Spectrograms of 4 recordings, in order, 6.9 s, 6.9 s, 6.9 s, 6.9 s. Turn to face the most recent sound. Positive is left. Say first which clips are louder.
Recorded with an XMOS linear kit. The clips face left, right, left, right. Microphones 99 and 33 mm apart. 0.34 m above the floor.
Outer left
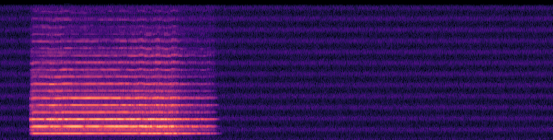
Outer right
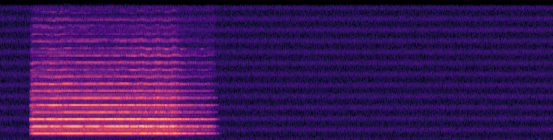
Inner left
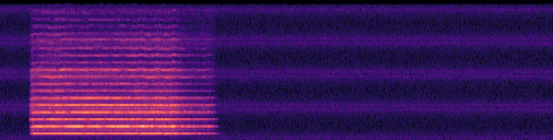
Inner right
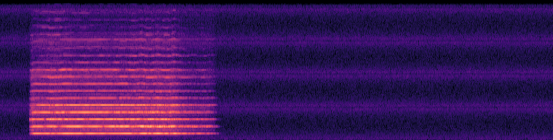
# outer right 1 dB, inner right 2 dB
turn(degrees=-35)  # may be behind; listen again after turning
